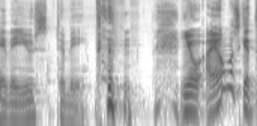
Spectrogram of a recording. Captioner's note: laughs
